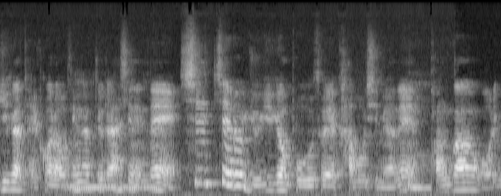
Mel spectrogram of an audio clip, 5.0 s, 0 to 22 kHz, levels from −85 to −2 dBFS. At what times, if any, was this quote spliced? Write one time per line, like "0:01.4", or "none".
none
